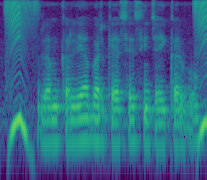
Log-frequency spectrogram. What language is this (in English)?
Chhattisgarhi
